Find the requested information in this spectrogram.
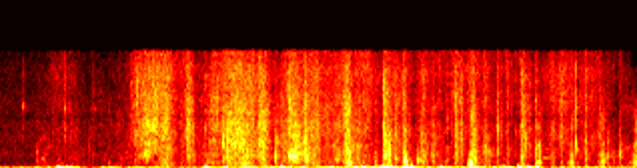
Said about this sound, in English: That's an actual horse. Is that a Foley artist?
